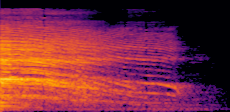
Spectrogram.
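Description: A group of young children shouting a cheer together, one long drawn-out shout that falls in pitch and fades, then cuts off suddenly near the end.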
